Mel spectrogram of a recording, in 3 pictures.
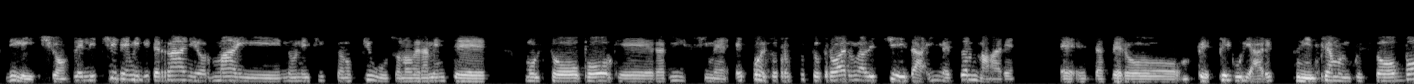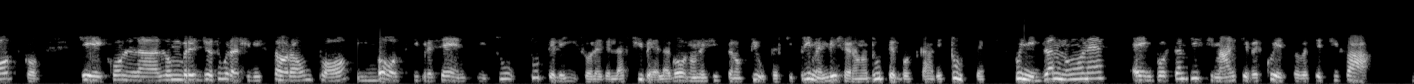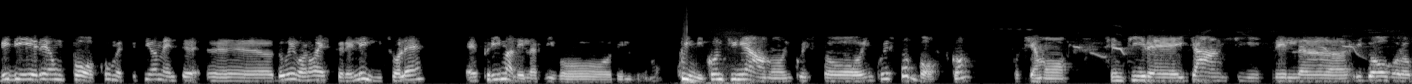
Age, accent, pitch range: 30-49, native, 155-235 Hz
